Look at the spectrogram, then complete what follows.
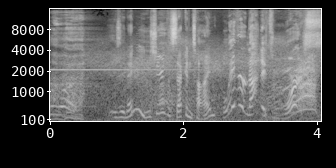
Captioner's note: non ear ringing muffledness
